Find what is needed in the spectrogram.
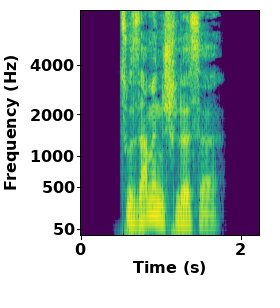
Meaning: nominative/accusative/genitive plural of Zusammenschluss
- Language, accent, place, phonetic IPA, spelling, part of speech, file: German, Germany, Berlin, [t͡suˈzamənˌʃlʏsə], Zusammenschlüsse, noun, De-Zusammenschlüsse.ogg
